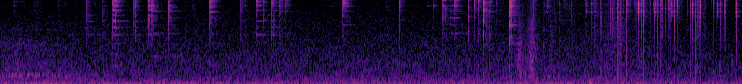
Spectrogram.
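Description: Thin metal wires tick and click lightly.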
